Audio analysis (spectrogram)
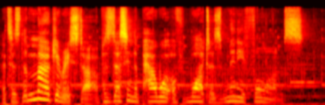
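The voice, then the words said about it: Put-on character accent. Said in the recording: “I don't like this accent I've done, so I'm going to change it.”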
